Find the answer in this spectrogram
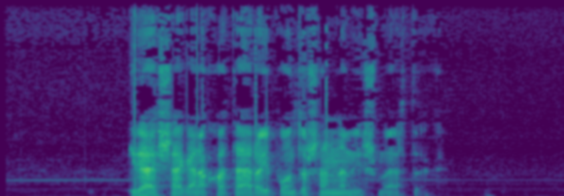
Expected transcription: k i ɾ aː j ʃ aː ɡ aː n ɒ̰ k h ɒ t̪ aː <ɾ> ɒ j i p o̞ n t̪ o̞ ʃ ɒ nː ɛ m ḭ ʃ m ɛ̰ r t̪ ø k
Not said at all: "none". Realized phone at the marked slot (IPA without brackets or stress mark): ɾ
